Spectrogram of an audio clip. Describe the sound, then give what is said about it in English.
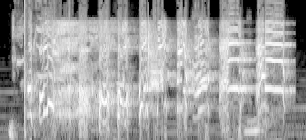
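A seagull calls in a rapid run of loud, harsh squawking cries, with short gaps between them. “I missed the funny thing. It was a seagull.”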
